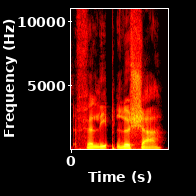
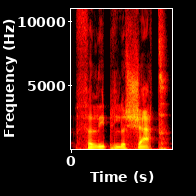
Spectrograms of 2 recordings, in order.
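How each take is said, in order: First: The last word is said in masculine form. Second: The last word is said in feminine form. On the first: The name means Philip the cat. "his name is Philippe Le Chat" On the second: The name becomes a vulgar slang word. "she pronounces it Philippe Le Chat"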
